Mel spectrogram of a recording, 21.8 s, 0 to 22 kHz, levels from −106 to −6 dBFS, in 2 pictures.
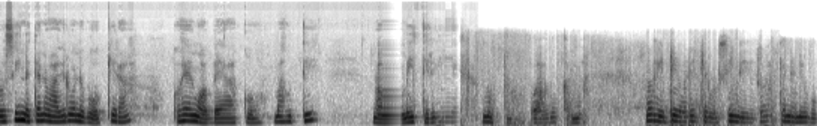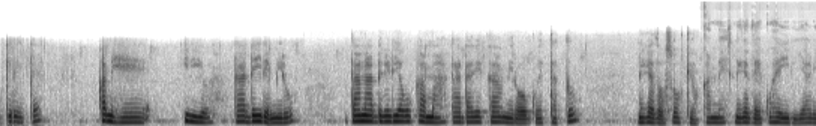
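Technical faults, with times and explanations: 5.11 to 5.38 s, call audio freeze. The speech stops and the last sound is held as a fading buzz or hiss for about 0.24 s, then carries on where it left off. Nothing is lost; the pause most likely comes from packets held up in transit while the jitter buffer ran dry.
5.77 s, skip ahead. Playback jumps forward with almost no gap. Roughly 70 ms of speech is gone, and the two sides are butted together. A stretch of audio was discarded because later audio was already waiting.
5.82 to 20.30 s, call bitrate drop. The encoder is pushed from 32 kbps down to 6 kbps, staying at the bottom for about 5.4 s. Coding turns coarse and watery, and the top end is cut from 20 kHz to 6 kHz, so the speech sounds muffled.
5.96 to 6.05 s and 6.08 to 6.17 s, burst of packet loss. Twice in quick succession, about 60 ms of speech is lost. The receiver stretches the last sound into a dimming buzz or hiss for roughly 60 ms, then resumes further on with the middle missing.
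6.48 to 7.37 s, jitter buffer slow-down. The speech plays at about 95% speed with unchanged pitch. Single pitch periods are repeated to build up a reserve, adding about 53 ms. Sounds become drawn out.
10.81 to 12.01 s, jitter buffer speed-up. The speech runs at about 119% speed, pitch unchanged, and sounds hurried. The buffer held too much audio, so short pieces of a pitch period or so were cut out repeatedly, roughly 200 ms in all.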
